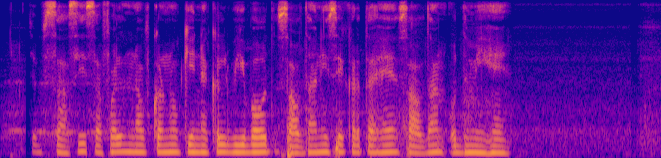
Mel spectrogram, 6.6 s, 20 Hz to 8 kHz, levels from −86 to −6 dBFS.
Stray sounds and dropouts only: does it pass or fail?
pass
